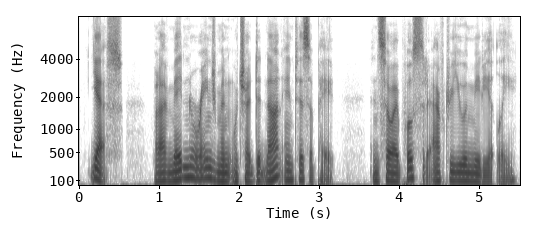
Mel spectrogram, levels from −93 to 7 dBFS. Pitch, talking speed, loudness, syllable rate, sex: 105 Hz, 185 wpm, -22 LUFS, 7.2 syllables/s, male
